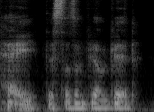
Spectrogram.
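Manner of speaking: plain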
